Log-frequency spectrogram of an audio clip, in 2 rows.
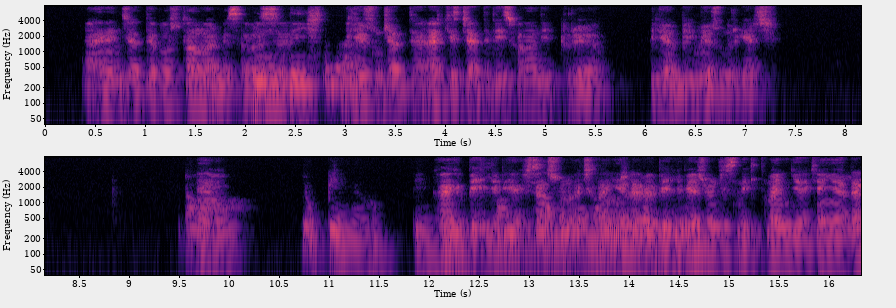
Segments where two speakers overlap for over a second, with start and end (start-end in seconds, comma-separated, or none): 12.1-14.7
